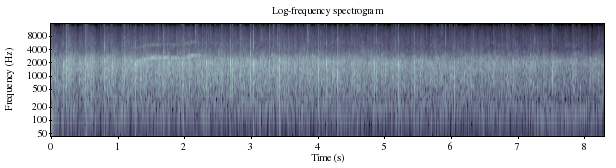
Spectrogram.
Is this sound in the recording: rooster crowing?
no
